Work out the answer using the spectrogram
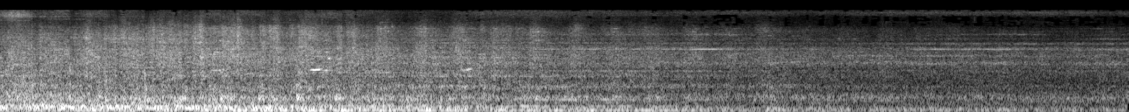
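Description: Freight cars rolling past on jointed rail, wheels clicking and rumbling, fading after about three seconds as the tail end of the train moves away.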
